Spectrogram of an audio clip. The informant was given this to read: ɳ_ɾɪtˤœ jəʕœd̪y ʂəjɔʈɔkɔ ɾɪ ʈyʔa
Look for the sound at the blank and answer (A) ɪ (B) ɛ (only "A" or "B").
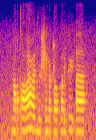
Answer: A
